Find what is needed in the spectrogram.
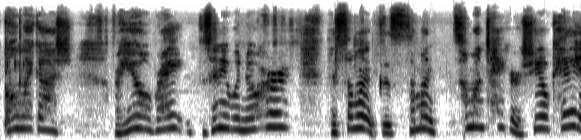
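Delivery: high-pitched, worried questions; imitated concern. Host asks her audience about the laughing viewer, worriedly. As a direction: imitate a flustered host checking on someone, voice up high. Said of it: "all that concern she had for me".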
